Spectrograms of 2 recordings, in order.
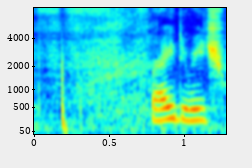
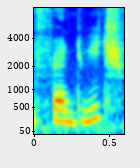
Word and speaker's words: Friedrich: But then this scientist this German scientist named Friedrich Waller si Fredrich Friedrich other pronounces as Fried Rich others pronounce is as Fredrich.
